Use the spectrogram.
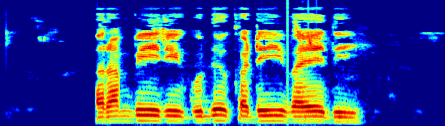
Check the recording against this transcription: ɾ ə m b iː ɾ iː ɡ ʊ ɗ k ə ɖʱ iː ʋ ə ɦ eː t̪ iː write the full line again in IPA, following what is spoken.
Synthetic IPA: ɾ ə m b iː ɾ iː ɡ ʊ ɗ k ə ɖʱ iː ʋ ə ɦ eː d̪ iː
